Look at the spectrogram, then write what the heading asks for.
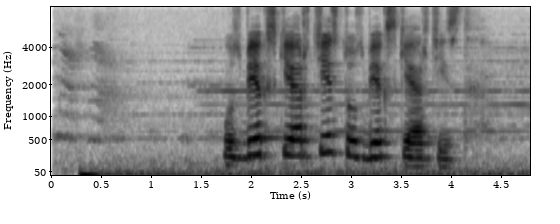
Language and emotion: Russian, neutral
